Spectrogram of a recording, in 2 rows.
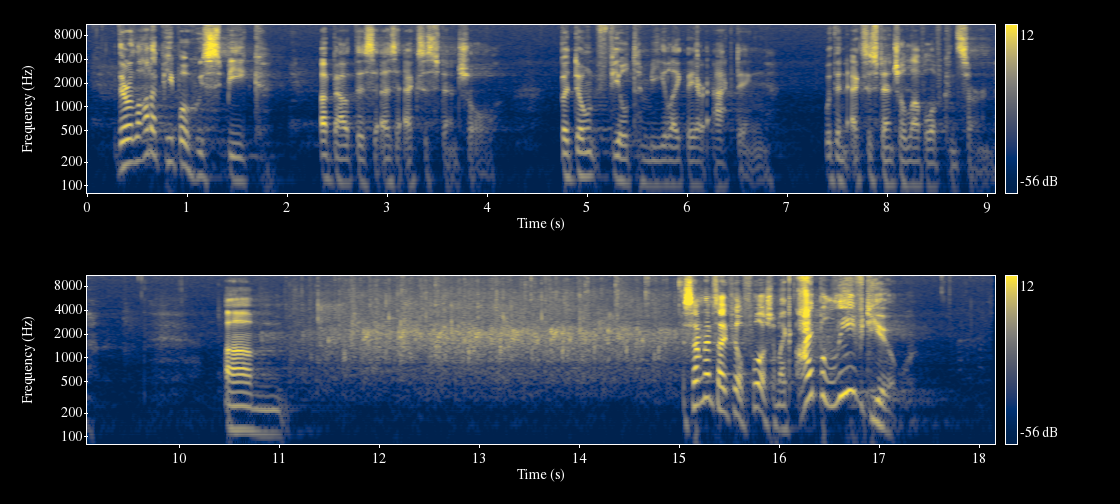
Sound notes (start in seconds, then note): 9.1 applause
